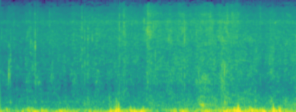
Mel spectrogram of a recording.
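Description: Strong gusty wind buffets the microphone at sea during airgun fishing, low rumbling blasts swelling and easing in irregular pulses, with faint water and boat noise underneath and no talking.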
